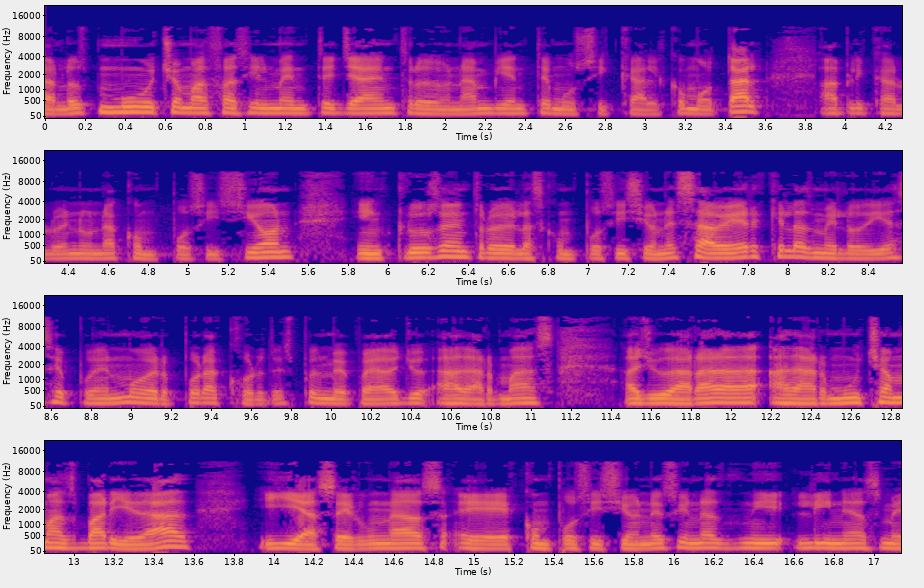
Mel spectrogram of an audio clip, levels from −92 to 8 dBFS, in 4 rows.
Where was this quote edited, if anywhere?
3.8 s

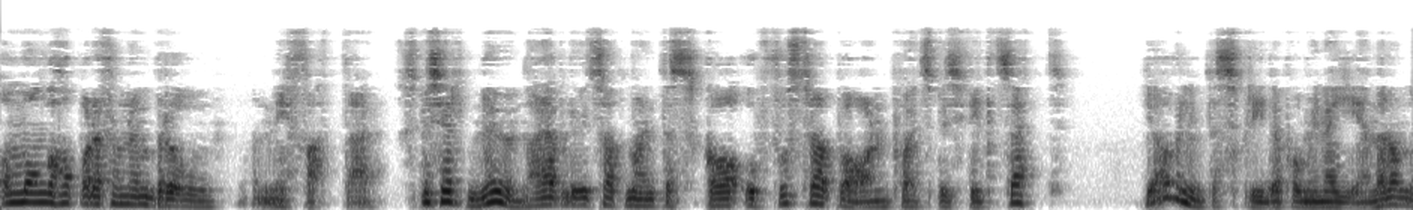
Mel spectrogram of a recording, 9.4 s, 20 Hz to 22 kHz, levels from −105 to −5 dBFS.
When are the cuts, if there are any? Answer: 2.6 s, 7.5 s

